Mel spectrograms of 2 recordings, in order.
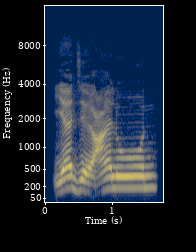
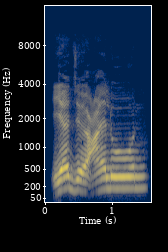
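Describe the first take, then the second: Both takes have the same delivery.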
